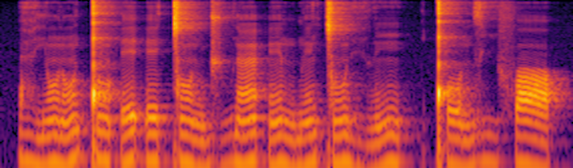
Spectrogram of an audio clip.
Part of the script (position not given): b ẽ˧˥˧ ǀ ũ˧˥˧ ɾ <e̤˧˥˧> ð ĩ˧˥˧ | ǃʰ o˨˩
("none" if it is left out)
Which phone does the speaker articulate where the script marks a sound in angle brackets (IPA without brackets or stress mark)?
e̤˦˨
